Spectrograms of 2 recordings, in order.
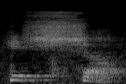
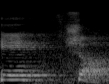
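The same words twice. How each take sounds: First: The two syllables are joined by the sh. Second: The two syllables are sounded separately. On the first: The speaker calls it right. "It connects up the here to the shaw" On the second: The speaker calls it wrong. "Two separate sounds"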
